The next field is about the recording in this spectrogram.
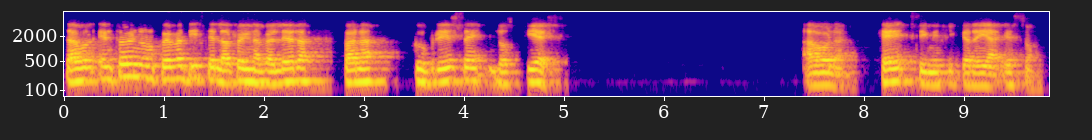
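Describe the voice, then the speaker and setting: A man who is not a native Spanish speaker, a Bible translator giving a lecture-style talk, deliberate and often pausing to search for words. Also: a little high. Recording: echoey, tinny phone-like sound.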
